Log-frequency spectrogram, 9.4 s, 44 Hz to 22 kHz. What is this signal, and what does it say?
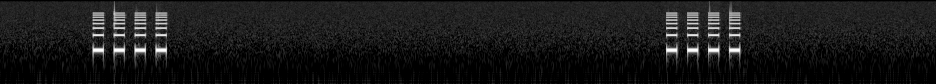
Alarm pattern, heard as an alarm's beeps, played twice, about 540 Hz. Temporal four. Carbon monoxide.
